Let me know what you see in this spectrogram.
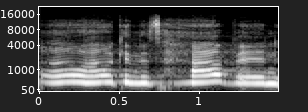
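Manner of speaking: crying, despairing, high and teary pleading. Retelling hobbling to the parents with a fractured foot: retelling crying. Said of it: "I hobbled crying to my parents".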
